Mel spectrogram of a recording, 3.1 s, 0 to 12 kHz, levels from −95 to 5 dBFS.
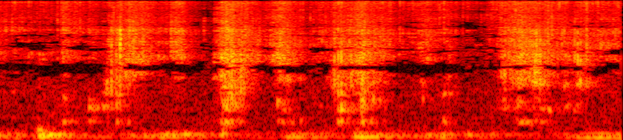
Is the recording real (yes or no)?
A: yes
